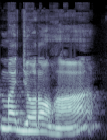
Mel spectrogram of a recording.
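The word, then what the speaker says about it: مَجْرٰىهَا: Ya, Bunda kalimat majraha ya ini bunda imalah monyong apa ee condong ya. Jadi pertengahan antara fathah dengan kasrah kayak ke e nih bunda ya.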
